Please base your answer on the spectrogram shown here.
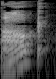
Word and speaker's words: Auch: Her name, is it Auch? A-U-C-H? Yep. Okay. Yeah, like awkward.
